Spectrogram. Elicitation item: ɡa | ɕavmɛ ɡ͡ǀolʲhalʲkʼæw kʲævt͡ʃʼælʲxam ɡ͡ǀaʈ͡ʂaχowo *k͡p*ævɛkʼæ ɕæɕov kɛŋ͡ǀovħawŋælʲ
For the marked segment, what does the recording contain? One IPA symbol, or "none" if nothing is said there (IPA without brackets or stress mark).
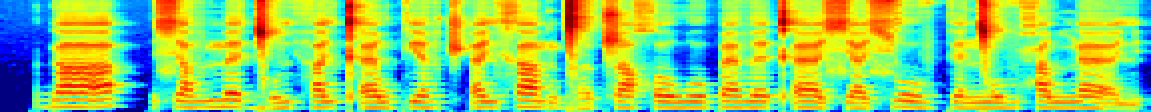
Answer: p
